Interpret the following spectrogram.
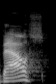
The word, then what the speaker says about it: Bausch: Isn't her last name Bausch? I think, not Bosch.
